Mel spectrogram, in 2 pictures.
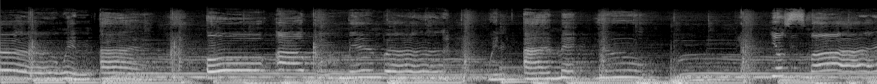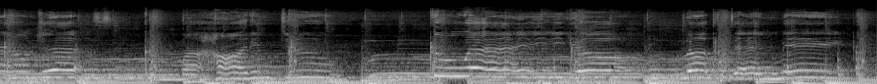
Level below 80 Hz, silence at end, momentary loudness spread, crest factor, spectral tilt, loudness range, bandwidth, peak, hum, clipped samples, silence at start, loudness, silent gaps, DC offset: -22 dBFS; 0 s; 4 LU; 14 dB; -6.5 dB/octave; 1 LU; 14.5 kHz; -2 dBFS; none; under 0.1%; 0 s; -17 LUFS; none; under 0.1%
